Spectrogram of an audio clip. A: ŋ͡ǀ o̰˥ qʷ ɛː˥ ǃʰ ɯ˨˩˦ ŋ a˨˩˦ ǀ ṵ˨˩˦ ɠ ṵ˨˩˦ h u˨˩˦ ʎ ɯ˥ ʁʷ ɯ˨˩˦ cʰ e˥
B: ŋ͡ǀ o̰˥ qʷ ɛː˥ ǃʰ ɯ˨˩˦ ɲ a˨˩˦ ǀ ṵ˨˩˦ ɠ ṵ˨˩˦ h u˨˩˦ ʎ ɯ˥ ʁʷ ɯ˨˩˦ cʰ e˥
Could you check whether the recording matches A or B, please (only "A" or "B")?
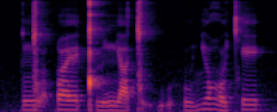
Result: B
